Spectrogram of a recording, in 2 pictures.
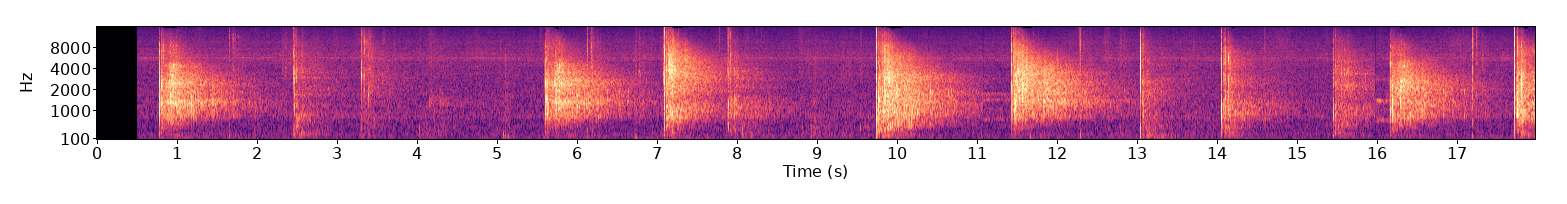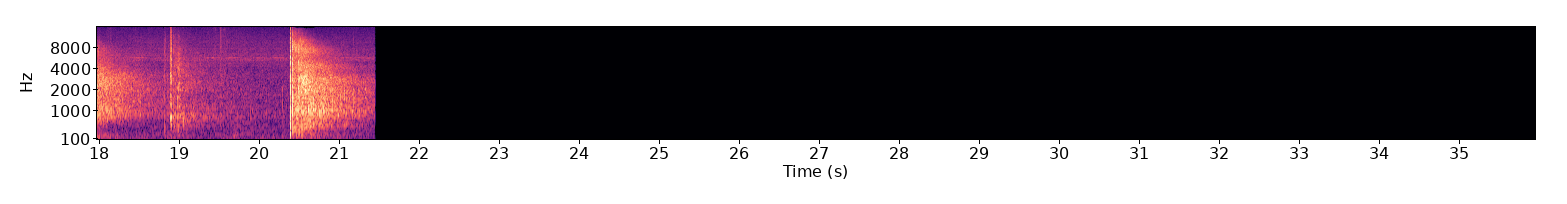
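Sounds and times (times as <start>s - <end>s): baseball impact cracks echoing: 0.7s - 21.5s.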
